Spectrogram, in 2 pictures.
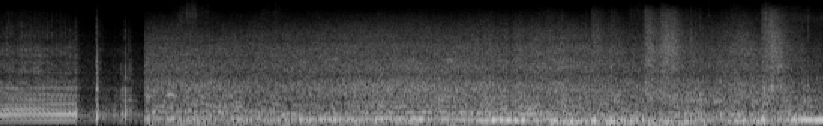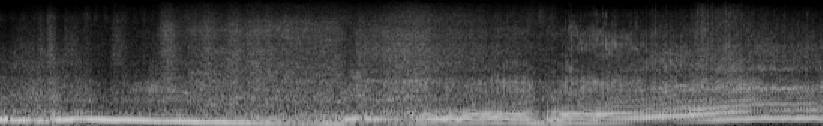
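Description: A second rally car engine approaches, revving loudly, and races past.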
